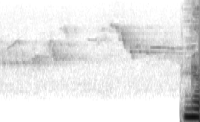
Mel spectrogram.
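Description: Faint birdsong: short high chirps and whistled glides, quiet under an otherwise silent pause.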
